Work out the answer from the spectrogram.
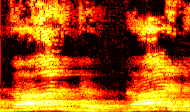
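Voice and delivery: गार्ड said emphatically as "gaard"; careful गार्ड with no w glide; silent u. Shown as a demonstration. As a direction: punch out गार्ड, g straight into long aa. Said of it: "तो यू क्या है?".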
